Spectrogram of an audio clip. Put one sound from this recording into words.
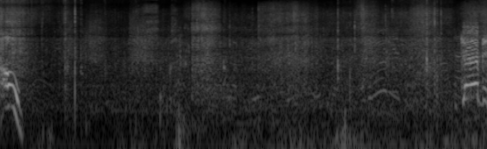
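Skis scrape and hiss across hard snow.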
